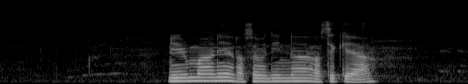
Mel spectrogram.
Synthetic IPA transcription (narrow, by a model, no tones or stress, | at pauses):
niɾmaːnejəɾasəʋid̪inːaːɾasikejaː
